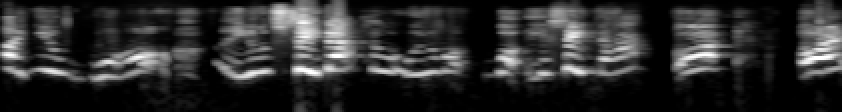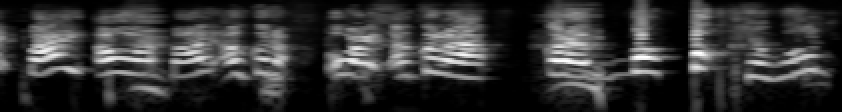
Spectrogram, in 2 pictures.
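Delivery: high, sputtering angry Cockney; attempted Cockney accent. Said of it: "That's my attempt at being a Cock".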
